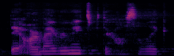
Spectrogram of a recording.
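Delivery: unvoiced whispered aside. Real, not acted. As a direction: drop into a whisper for a quick side remark. Aside about roommates, whispered.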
